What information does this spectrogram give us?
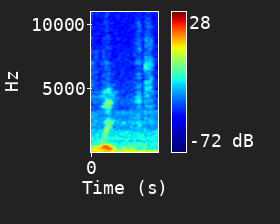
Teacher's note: first syllable is accented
